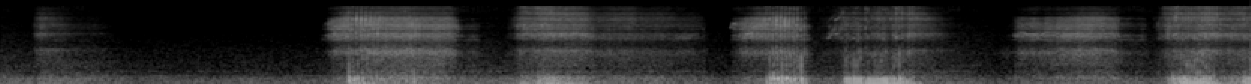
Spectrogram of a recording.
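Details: Corgi dog snoring while asleep: rhythmic snuffly snores with soft whistling breaths, about five cycles in eight seconds, ordinary sleep snoring, recorded as ASMR.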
